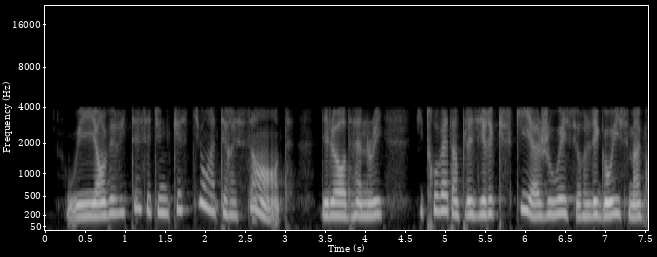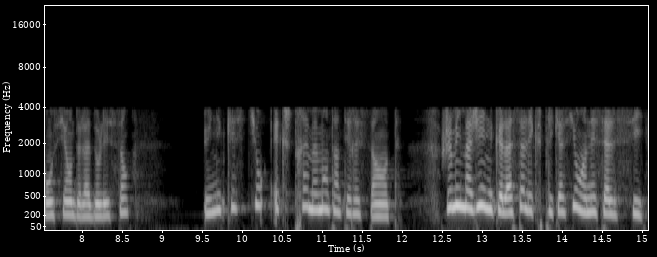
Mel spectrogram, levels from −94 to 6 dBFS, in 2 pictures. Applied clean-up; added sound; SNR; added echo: none; none; none; none.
